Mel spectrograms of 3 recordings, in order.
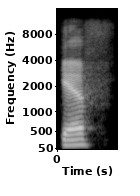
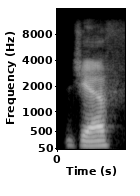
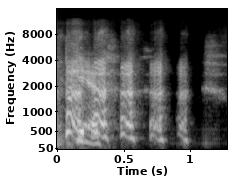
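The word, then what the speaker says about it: Giff: longtime favorite, the GIF, which I believe is pronounced GIF, not Jeff. I think I've heard it both ways. I'm sure it's open to interpretation. It's not. It's not? Okay, gotcha. It's a GIF.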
